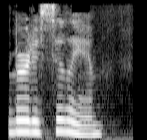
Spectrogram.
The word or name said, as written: verticillium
